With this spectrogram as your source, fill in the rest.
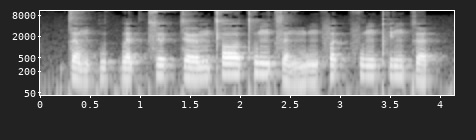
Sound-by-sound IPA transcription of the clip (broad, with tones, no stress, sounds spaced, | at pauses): t̪ ɐ˨˩ m kʷ ɐ˨ k̚ l ɐ˨ k̚ t͡s ɵ˧ t̚ t̪ œː˨˧ m t̪ʰ ɔː˥ t̪ʰ ʊ˥ ŋ t͡s ɐ˨˩ n m ʊ˨ ŋ f ɐ˥ k̚ f ʊ˥ ŋ pʰ ɪ˥ ŋ k ɐ˧ t̚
